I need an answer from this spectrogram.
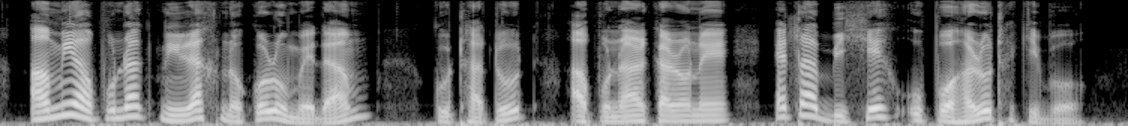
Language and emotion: Assamese, happy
